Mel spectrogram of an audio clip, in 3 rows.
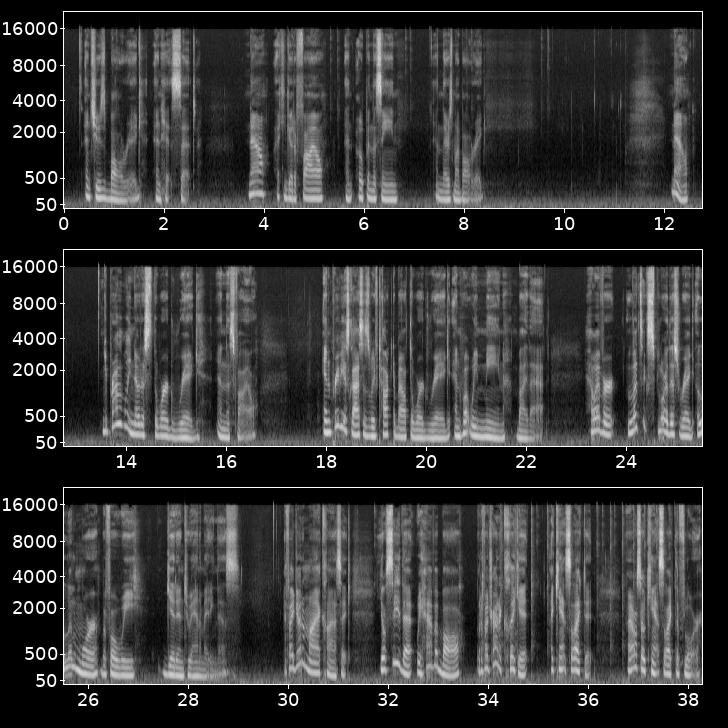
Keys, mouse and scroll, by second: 2.4 click, 27.9 click, 30.6 alt+click, 32.0 alt+right click, 33.9 click.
